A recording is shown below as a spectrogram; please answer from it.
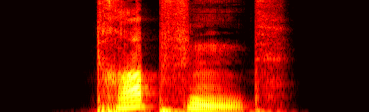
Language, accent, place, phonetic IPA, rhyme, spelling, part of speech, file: German, Germany, Berlin, [ˈtʁɔp͡fn̩t], -ɔp͡fn̩t, tropfend, verb, De-tropfend.ogg
- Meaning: present participle of tropfen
